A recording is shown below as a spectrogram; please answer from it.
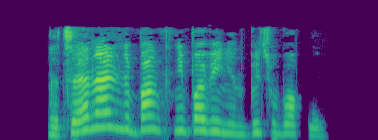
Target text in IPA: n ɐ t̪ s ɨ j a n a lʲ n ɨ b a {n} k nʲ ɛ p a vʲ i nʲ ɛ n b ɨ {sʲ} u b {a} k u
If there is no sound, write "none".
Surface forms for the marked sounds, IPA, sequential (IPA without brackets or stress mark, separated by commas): n, t͡sʲ, a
